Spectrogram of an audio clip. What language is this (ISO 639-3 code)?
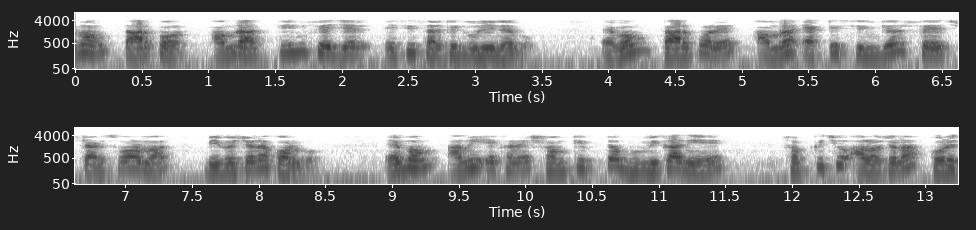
ben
